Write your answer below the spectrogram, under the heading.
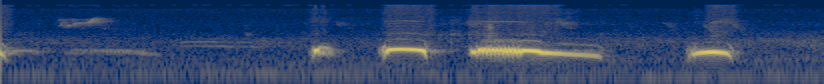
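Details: Spotted dove cooing in thổ hạp voice as a lure to train newly caught birds. One phrase: a short note, an arched coo, a long coo falling in pitch, then a final rounded coo; faint low hum beneath.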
